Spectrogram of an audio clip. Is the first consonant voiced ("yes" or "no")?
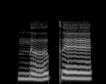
yes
